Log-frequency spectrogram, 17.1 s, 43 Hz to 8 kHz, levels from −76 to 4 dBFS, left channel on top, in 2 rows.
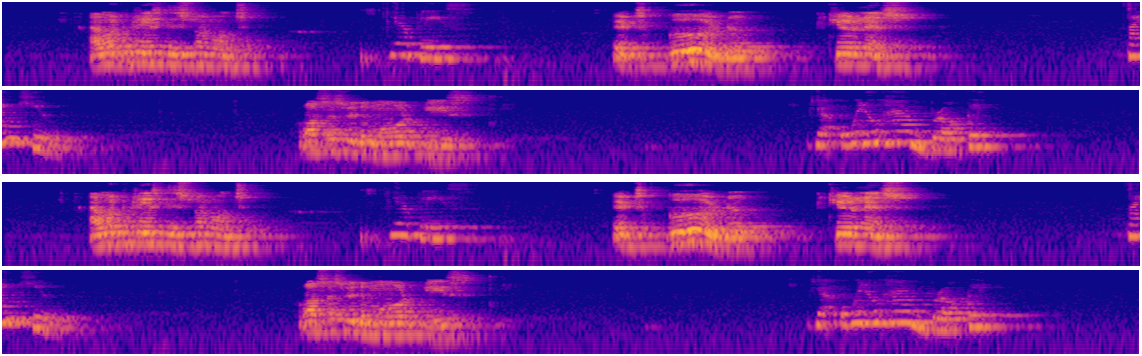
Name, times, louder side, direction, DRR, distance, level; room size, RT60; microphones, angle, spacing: voice 1, 0.6-1.9 4.6-5.7 6.2-6.9 10.7-12.1, right 1 dB, 20° right, 3.3 m, -20 dB
voice 2, 2.9-3.5 8.4-9.0 14.6-15.9, equal, 45° left, 2.0 m, -26 dB
24.5 x 8.3 x 4.2 m
head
